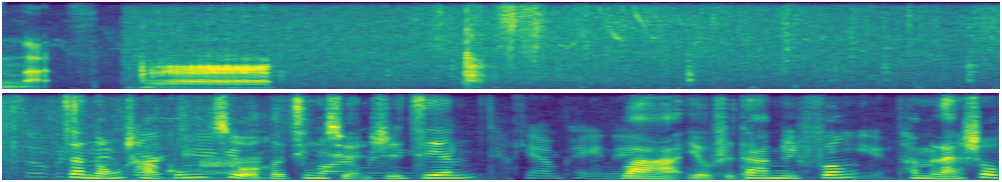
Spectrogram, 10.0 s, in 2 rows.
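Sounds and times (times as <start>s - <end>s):
speech: 0.1s - 1.5s, 5.3s - 9.9s
sheep bleating: 0.6s - 1.4s, 5.8s - 6.3s.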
